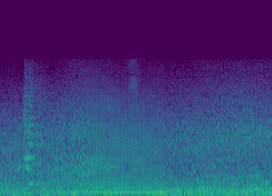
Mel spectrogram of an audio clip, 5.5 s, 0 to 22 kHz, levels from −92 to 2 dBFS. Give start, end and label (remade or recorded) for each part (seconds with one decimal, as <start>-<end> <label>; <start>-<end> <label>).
0.0-1.8 recorded; 1.8-3.3 remade; 3.3-5.5 recorded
